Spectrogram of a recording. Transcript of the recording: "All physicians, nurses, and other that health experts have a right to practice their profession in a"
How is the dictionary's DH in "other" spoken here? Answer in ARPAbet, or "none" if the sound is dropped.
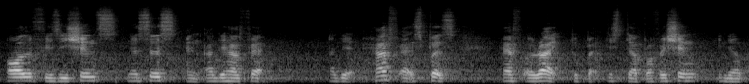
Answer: none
